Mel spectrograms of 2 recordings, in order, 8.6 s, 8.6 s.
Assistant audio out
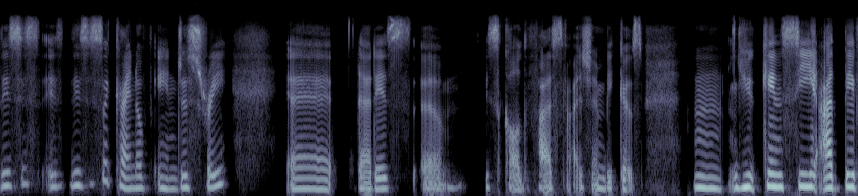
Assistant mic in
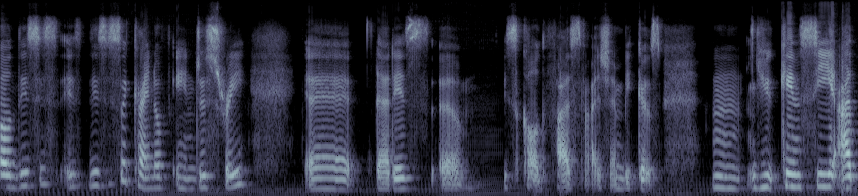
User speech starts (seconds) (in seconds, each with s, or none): none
